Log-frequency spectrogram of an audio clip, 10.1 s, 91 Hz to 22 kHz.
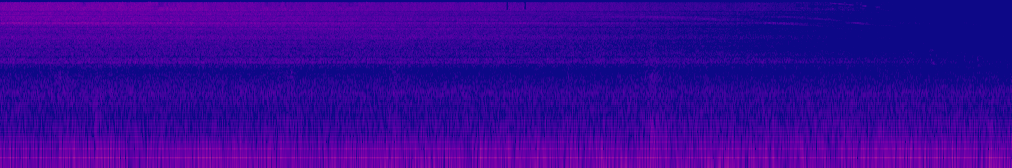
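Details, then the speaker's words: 2001 Audi TT just after engine shut-off: steady high hiss continues and slowly fades over ten seconds, pressurized air escaping through a split PCV hose; vacuum leak in the PCV system. "sometimes if there is a high pressure in the hose and there's a break you'll still hear it after the motor shut off and it's actually happening in this car and I'll show you that sound right now"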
